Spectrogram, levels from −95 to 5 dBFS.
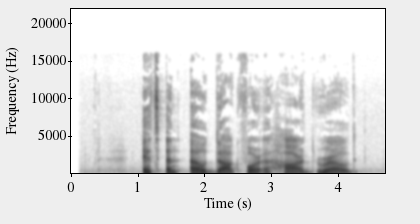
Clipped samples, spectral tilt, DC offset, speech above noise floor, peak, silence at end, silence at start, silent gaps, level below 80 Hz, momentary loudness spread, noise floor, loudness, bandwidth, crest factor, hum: under 0.1%; -5 dB/octave; under 0.1%; 37 dB; 0 dBFS; 0.5 s; 1.1 s; none; -66 dBFS; 7 LU; -58 dBFS; -21 LUFS; 16 kHz; 22 dB; none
